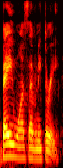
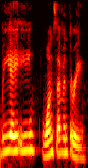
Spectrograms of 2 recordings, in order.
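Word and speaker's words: BAE173: label Pocket Doll Studio are begging for me and many others to incorrectly call them Bay 173. Instead of allowing before anyone else to be pronounced how everyone else who knows the word says it, they want to be called BAE 173.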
